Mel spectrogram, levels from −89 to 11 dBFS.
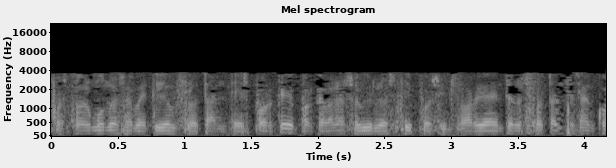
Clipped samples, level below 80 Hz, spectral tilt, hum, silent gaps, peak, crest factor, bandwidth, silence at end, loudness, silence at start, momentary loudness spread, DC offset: under 0.1%; -54 dBFS; -9.5 dB/octave; none; none; -10 dBFS; 18 dB; 3.8 kHz; 0 s; -28 LUFS; 0 s; 3 LU; under 0.1%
